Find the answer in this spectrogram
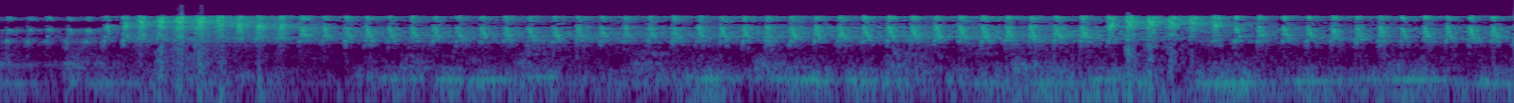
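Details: Lovebird singing in a training recording for other birds: an unbroken, rapid trill of harsh, buzzy notes, louder near the start and again toward the end, over faint low hum.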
